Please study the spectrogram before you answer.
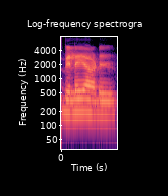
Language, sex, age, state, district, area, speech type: Tamil, female, 30-45, Tamil Nadu, Salem, rural, read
